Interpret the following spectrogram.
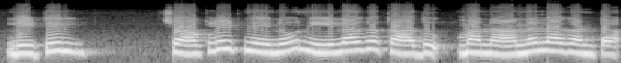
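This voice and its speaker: A woman's voice: high-pitched, normal speed, warm tone, natural voice. A woman voicing a chatty little girl. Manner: pouting, childlike chatter.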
